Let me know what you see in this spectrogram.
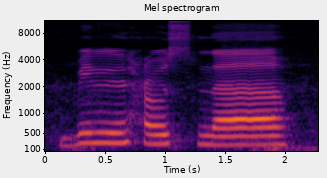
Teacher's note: لام جو حروف قلقلہ میں سے نہیں ہے تو پھر یہاں پہ قلقلہ نہیں ہوگا۔ درست ادائیگی ہے بالحسنى۔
